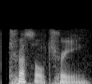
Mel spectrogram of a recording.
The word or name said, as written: Trestletree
